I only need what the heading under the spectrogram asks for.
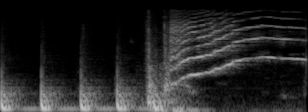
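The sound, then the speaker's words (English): Five quick, firm knocks on a front door in an even rhythm, loud, followed by a warbling electronic tone that sweeps upward and lingers. “This week, I got a knock at my front door.”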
